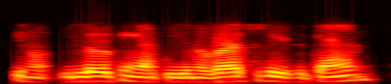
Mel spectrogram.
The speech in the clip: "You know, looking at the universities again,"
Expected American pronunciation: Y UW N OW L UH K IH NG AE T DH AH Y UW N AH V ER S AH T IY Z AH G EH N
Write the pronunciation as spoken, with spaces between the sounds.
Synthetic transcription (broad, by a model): Y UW N OW L UH K IH NG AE T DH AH Y UW N AH V ER S AH T IY Z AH G EH N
